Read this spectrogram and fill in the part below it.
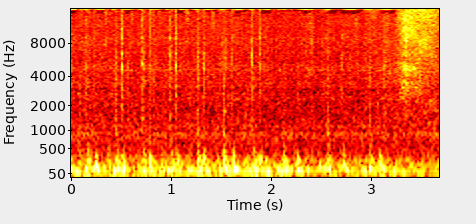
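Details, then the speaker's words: Chery Exeed TXL at 4,337 km, steering wheel turned slowly at standstill, listening underneath: dull, low knocks about four times a second, suspected play in the steering joints, abnormal for such low mileage, not confirmed. "вот я буду медленно крутить руль и будем я считаю что это не очень нормально как бы на автомобиле с таким пробегом что-то там не так"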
